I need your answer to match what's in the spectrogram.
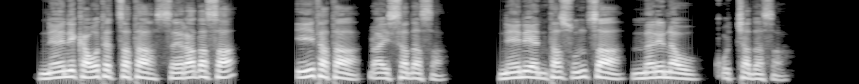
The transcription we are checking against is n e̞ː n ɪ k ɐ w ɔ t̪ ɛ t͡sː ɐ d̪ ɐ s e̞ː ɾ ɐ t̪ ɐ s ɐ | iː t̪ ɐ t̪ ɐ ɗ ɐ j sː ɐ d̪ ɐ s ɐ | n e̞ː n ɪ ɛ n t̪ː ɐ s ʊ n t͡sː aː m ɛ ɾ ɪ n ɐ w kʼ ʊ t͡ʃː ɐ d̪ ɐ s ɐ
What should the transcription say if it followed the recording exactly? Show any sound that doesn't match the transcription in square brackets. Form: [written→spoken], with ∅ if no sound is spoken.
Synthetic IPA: n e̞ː n ɪ k ɐ w ɔ t̪ ɛ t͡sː ɐ [d̪→t̪] ɐ s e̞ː ɾ ɐ [t̪→d̪] ɐ s ɐ | iː t̪ ɐ t̪ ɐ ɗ ɐ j sː ɐ d̪ ɐ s ɐ | n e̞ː n ɪ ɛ n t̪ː ɐ s ʊ n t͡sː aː m ɛ ɾ ɪ n ɐ w kʼ ʊ t͡ʃː ɐ d̪ ɐ s ɐ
